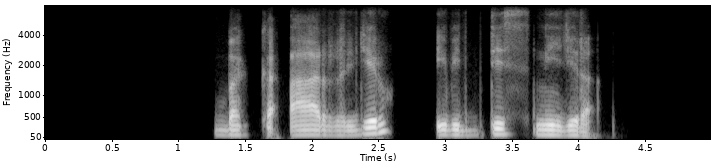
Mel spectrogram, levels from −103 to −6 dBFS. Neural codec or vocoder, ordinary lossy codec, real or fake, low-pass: codec, 24 kHz, 1.2 kbps, DualCodec; Opus, 32 kbps; fake; 7.2 kHz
